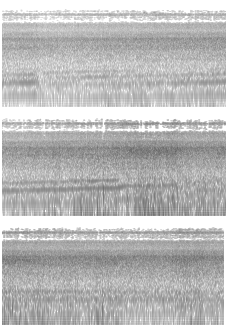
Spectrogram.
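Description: A light aircraft engine with carburettors recently synced drones steadily in flight, its tone rising in pitch midway, under a constant rush of wind noise.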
